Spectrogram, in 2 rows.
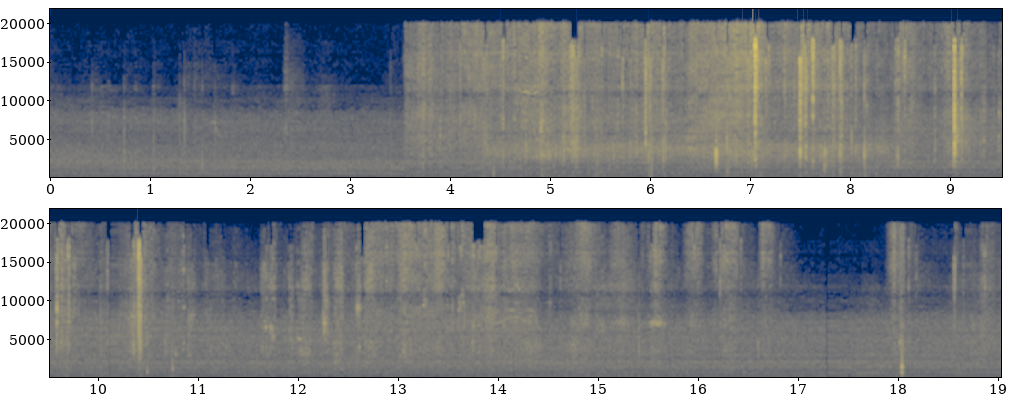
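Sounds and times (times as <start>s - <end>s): rustling with sharp clicks: 3.6s - 16.8s.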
